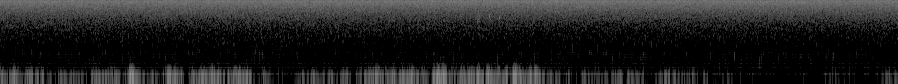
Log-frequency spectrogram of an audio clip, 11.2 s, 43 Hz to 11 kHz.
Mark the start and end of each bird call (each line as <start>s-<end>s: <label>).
5.9s-6.3s: Gray-crowned Rosy-Finch (Leucosticte tephrocotis)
